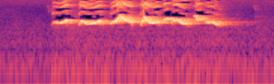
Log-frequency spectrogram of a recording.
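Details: Caged ultramarine grosbeak in Novo Hamburgo, southern Brazil, hanging on a nail at a house: a single clear, rapid warbled phrase of slurred high notes, about two seconds long, then silence.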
